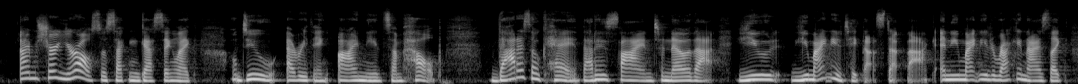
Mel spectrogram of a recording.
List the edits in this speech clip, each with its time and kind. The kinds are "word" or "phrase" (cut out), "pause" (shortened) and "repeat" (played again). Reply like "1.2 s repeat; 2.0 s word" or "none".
2.3 s phrase; 6.1 s word; 7.3 s pause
